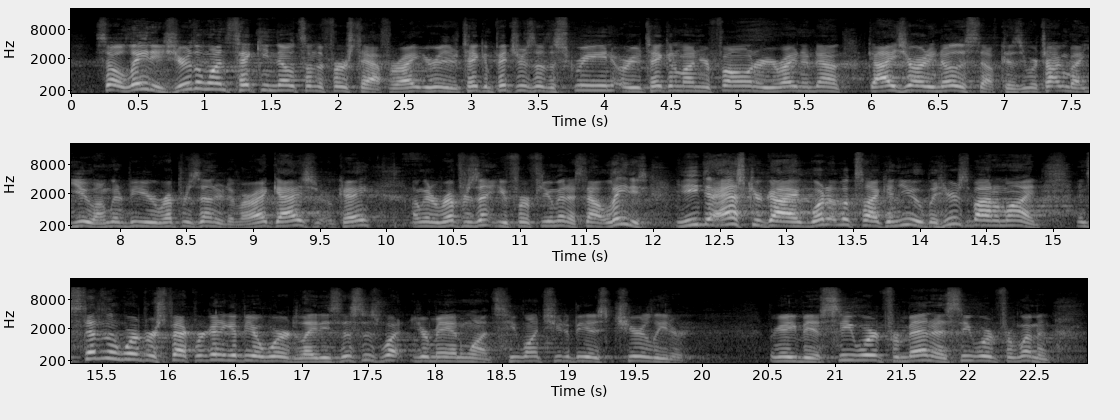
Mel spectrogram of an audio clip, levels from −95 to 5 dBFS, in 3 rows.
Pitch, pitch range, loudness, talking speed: 210 Hz, 190-235 Hz, -31 LUFS, 320 wpm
